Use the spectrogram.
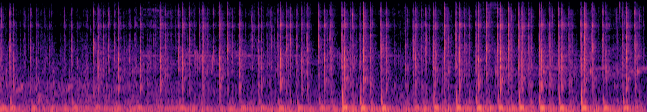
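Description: Steady, fast hammering of computer keyboard keys during a Spyro Reignited session, close rapid clicks in an uneven rhythm with a faint background hum.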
